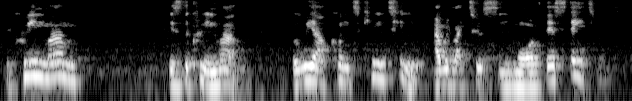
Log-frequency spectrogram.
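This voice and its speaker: A man's voice: fairly high pitch, lively intonation, moderate pace, slight background noise, rough recording. A man hosting a comedic mock newscast in a stilted, formal newsreader manner, drawing out his words. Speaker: mock news presenter on a livestream.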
